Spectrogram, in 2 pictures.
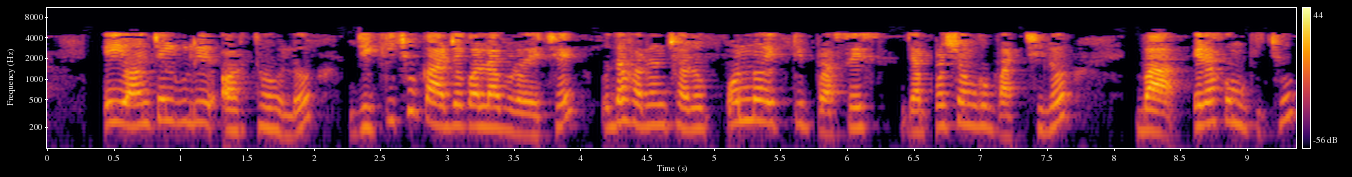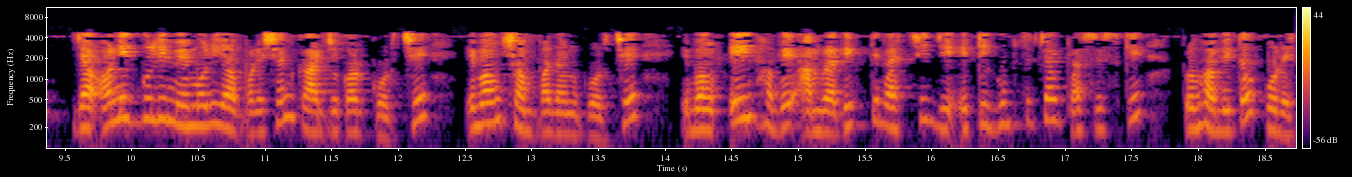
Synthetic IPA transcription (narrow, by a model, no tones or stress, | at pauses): ejɔnt͡ɕolɡuliɾɔɾt̪ʰoɦolo | d͡ʑekit͡ɕʰukaɾd͡ʑokolabɾoet͡ɕʰe | ud̪aɦɔɾonʃɔɾop̚onːoek̚ʈipɾɔses | d͡ʑapɾoʃoŋɡopatːɕʰilo | baeɾɔkomkit͡ɕʰu | d͡ʑaʔɔnek̚ɡulimemoɾiɔpoɾeʃonkaɾd͡ʑokoɾkoɾt͡ɕʰe | eboŋʃɔmpad̪onkoɾt͡ɕʰe | eboŋejbʱabeʔamɾad̪ek̚ʰt̪epat̪ːɕʰid͡ʑeʔeʈiɡupt̪ot͡ɕaɾpɾɔseske | pɾobʱabit̪okoɾet͡ɕʰ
